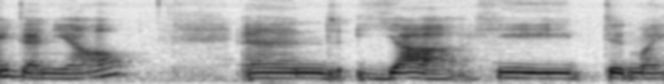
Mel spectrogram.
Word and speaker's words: Danielle: feels good and then danielle which is the femin the masculine equivalent of daniel in quebec is still pronounced the same way danielle and yeah he did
